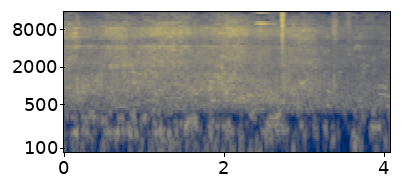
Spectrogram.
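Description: City street noise: traffic running steadily, with a choppy low rumble throughout.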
